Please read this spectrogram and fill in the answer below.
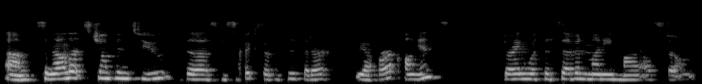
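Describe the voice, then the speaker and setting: Soft-spoken woman teaching a money class. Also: on the high side, moderate pace. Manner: soft-spoken, with frequent ums. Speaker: financial advisor teaching a class. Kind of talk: classroom presentation. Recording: dull lo-fi room recording.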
